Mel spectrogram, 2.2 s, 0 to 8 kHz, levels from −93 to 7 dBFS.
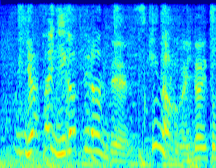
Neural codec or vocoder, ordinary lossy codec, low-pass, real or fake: vocoder, 22.05 kHz, 80 mel bands, WaveNeXt; none; 7.2 kHz; fake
